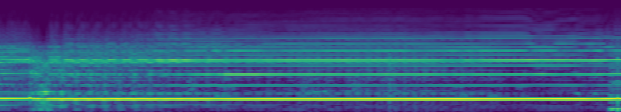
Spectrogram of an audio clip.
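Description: Electric guitar feedback through a loud amplifier: one steady, high, ringing tone held at the same pitch without fading.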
